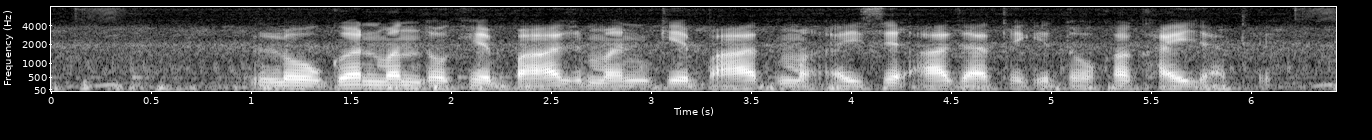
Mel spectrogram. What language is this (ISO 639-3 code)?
hne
